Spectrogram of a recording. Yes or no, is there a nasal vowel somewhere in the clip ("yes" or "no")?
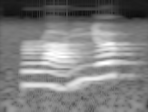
no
